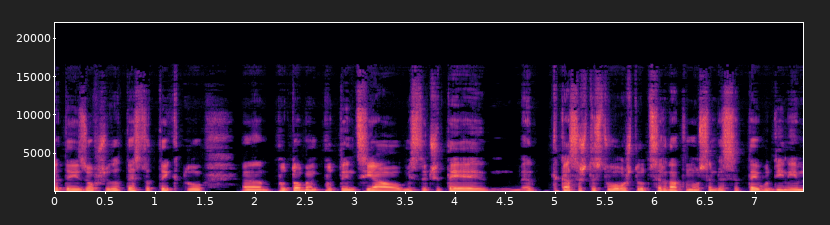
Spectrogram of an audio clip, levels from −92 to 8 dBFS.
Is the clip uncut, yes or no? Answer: yes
